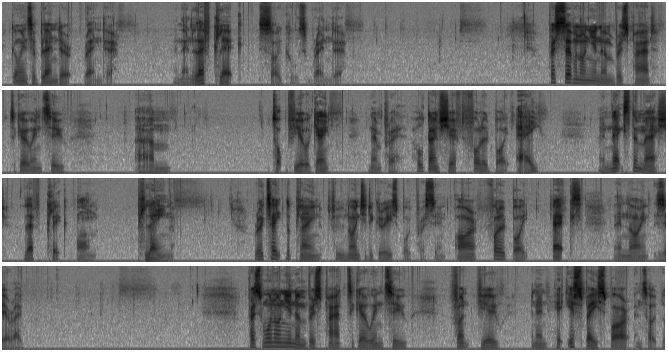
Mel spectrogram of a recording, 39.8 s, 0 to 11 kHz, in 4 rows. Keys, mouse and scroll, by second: 1.2 click, 8.5 KP_7, 9.5-10.2 scroll down 2, 10.2-10.7 scroll down 1, 10.7-11.3 scroll down 1, 11.3-11.8 scroll down 1, 17.5 shift+a, 26.7 r, 34.0 KP_1, 38.4 space.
